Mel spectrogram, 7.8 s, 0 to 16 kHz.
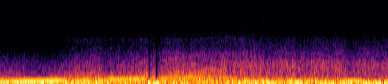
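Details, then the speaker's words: Tuned 1993 TVR Chimaera 400 V8 with Rover gearbox, revved during a test drive. Revs rise and settle with a fast ticking over the exhaust note that speeds up with revs and makes the indicators sound strange. Significant exhaust manifold gasket leak. "wow that's not good it really is quite significant tell you what it says something when it's ticking to the point that it's in it's like making the indicators sound [Music] strange"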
